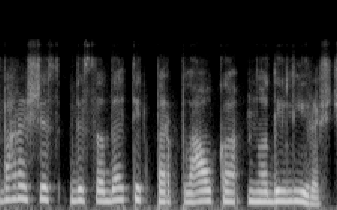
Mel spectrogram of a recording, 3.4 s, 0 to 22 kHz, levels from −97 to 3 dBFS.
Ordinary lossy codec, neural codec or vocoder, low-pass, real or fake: Opus, 24 kbps; codec, 16 kHz, 8 kbps, FreqCodec, smaller model; 7.2 kHz; fake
